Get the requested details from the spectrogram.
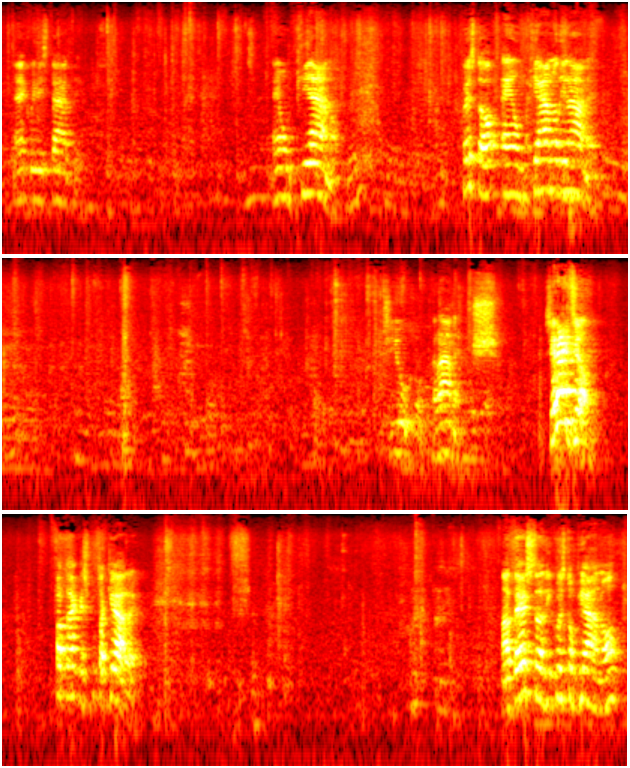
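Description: A middle-aged man lectures in a calm, clear voice in a room with some echo.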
